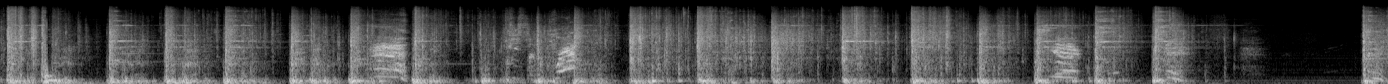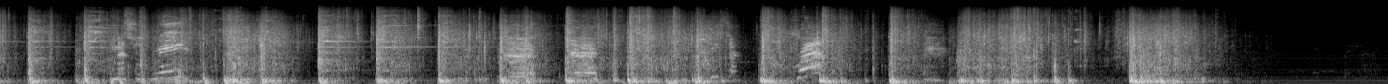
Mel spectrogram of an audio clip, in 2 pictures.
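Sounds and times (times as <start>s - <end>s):
hammer smashing a CD player: 0.0s - 12.5s, 13.6s - 26.4s
speech: 0.5s - 0.8s.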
